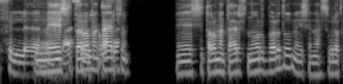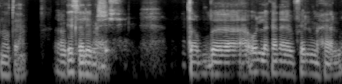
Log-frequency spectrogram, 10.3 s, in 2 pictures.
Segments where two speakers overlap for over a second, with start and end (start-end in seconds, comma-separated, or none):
0.5-1.8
